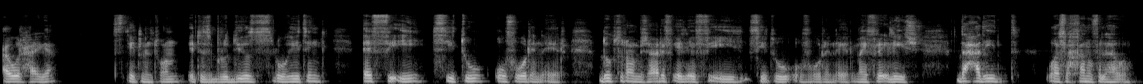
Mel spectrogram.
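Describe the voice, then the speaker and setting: A young man with an Egyptian Arabic accent tutoring exam chemistry, his voice worn and going hoarse, firing questions at the class and answering them himself. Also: mid-range voice, fairly even intonation. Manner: rapid drilling, asks and answers his own questions. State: losing his voice. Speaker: chemistry teacher. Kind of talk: exam-prep tutoring lesson.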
